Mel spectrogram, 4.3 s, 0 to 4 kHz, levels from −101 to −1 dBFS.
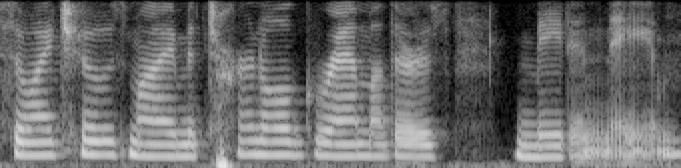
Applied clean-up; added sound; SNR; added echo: none; none; none; none.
